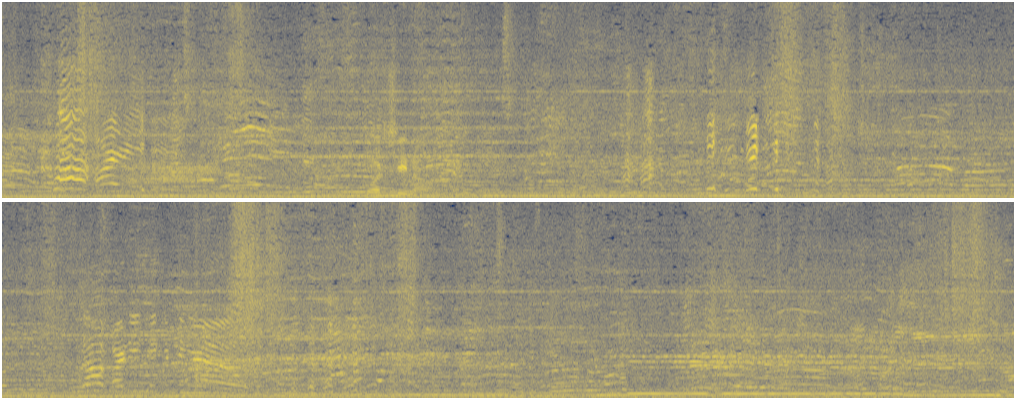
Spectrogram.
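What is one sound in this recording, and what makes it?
Carousel music plays steadily close by.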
